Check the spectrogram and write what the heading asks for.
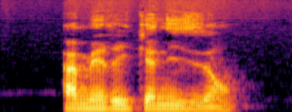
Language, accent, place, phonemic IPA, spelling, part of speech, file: French, France, Lyon, /a.me.ʁi.ka.ni.zɑ̃/, américanisant, verb, LL-Q150 (fra)-américanisant.wav
- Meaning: present participle of américaniser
